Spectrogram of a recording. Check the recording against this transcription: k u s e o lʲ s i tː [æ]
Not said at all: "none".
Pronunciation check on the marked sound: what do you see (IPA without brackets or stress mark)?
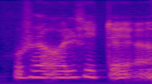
e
